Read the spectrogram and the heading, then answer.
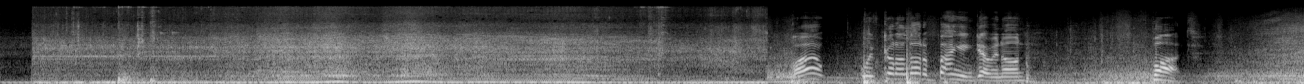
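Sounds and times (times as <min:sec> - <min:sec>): car engine revving under load: 0:00.0 - 0:13.0
vehicle knocks: 0:08.6 - 0:10.6.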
